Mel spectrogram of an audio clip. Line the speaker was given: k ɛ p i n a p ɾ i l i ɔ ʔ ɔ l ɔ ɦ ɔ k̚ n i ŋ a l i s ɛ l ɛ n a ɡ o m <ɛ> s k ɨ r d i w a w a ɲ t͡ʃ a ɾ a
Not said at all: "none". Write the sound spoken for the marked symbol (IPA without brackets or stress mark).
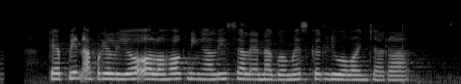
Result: ɛ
